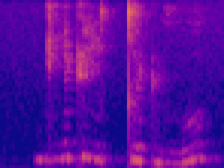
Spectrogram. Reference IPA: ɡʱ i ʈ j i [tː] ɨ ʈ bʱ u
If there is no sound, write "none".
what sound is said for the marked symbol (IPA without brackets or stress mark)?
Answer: tː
